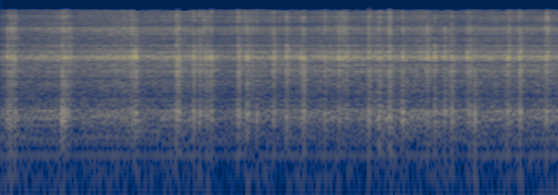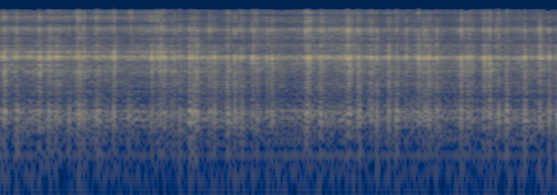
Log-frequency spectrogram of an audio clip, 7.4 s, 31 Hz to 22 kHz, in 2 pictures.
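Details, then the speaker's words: Welding quarter-inch aluminum tubing with welder set for 3/8: harsh, irregular crackling and popping instead of a steady sizzle, arc jumping from oxidation and contamination on uncleaned aluminum. "as you seen the the splatter or the the beet itself it was jumping to cracking around and all that is is was oxidation and con"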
